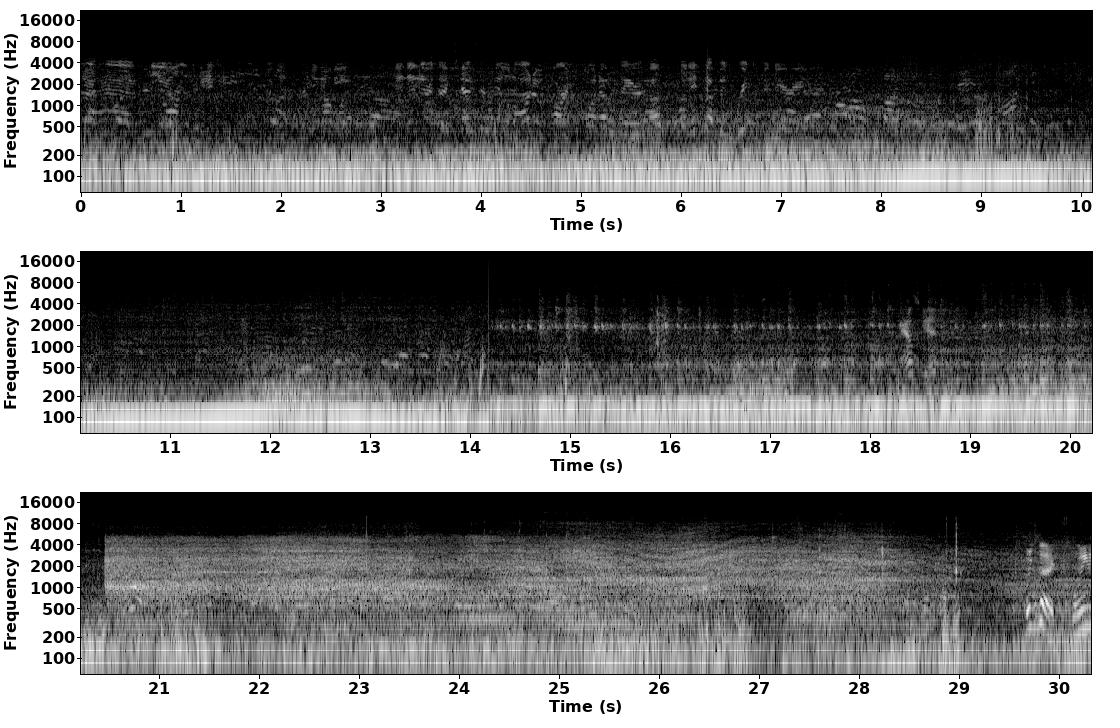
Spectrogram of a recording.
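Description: A car engine running close by: a low, steady rumble that shifts pitch a few times in the first half, then fades under a broad hiss of outdoor noise that comes in suddenly about two-thirds of the way through.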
